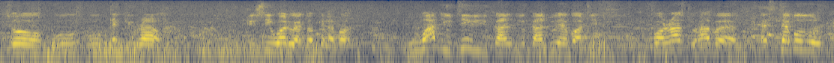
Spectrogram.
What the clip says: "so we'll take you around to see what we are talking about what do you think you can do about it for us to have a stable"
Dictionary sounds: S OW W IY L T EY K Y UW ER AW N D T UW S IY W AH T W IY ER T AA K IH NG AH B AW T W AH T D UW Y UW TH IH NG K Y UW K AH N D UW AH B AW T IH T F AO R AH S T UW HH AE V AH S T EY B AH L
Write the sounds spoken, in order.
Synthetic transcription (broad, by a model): S OW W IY W T EY K Y UW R AW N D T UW S IY W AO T W IY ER T AA K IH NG AH B AW T W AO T D UW Y UW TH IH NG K Y UW K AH N D UW AH B AW T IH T F AO R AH S T UW HH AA V AH S T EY B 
